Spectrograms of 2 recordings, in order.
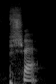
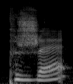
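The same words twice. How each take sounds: First: The rz is said quickly as one sh-like sound. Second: The r and z are said as separate sounds. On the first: The speaker calls it right. "you say it fast and it sounds like S A S C" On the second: The speaker calls it wrong. "instead of prze"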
